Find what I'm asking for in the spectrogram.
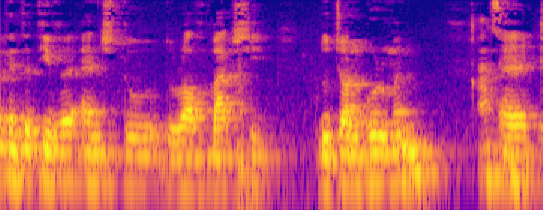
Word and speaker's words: Bakshi: Bakshi. – Bakshi, exato.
